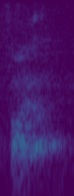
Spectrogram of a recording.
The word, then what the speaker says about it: fire: say just two syllables fire. If you want to make it one syllable, which we can, then you have to smooth it f because it's too much to get f all into one syllable.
